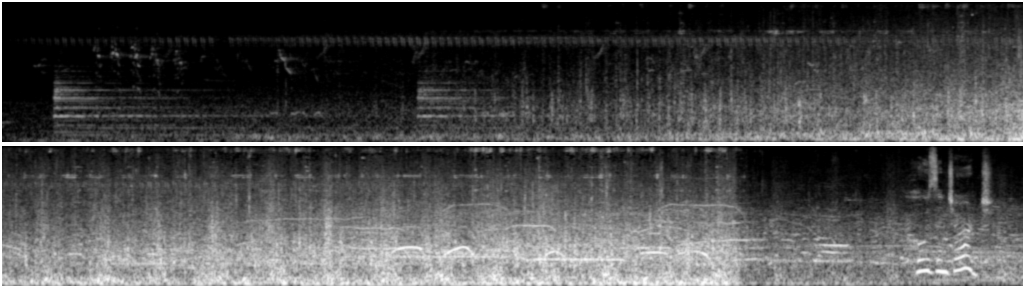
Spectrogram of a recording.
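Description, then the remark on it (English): The hooves of the Sultan's white horse clip-clop in a steady rhythm, growing louder as they approach, mixed with ringing bells and a dense background of crowd noise and indistinct voices. “Look, there, the Sultan, on the white horse.”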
